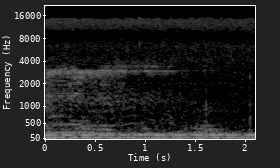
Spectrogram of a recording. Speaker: Don't know if you can hear that, my stomach just rumbled. Don't know if you heard it, but it did. And if you did, I apologise. I'm hungry, I've not had my tea yet.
